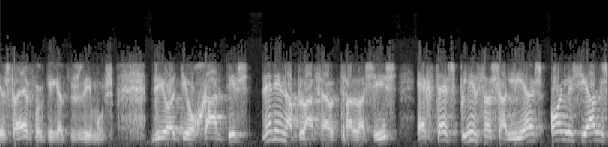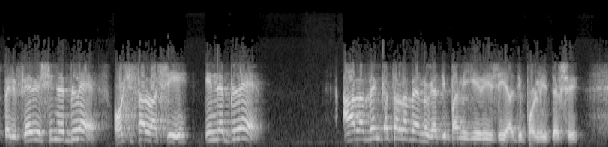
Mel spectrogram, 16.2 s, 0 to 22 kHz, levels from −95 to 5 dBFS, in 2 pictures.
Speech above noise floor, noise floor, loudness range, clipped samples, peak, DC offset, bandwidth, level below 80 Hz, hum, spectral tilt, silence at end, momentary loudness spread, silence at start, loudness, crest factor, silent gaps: 45 dB; -60 dBFS; 2 LU; under 0.1%; -2 dBFS; under 0.1%; 7.2 kHz; -66 dBFS; none; -5 dB/octave; 0 s; 4 LU; 0 s; -14 LUFS; 14 dB; none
